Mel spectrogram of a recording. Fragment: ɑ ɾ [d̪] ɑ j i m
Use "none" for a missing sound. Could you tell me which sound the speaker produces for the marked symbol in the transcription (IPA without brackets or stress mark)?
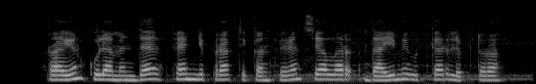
d̪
